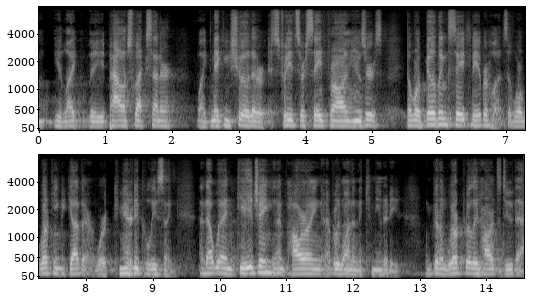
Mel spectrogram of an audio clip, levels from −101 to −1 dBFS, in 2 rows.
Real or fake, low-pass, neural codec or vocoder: fake; 7.2 kHz; codec, 16 kHz, 1 kbps, FunCodec, trained on LibriTTS, 50 frames a second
